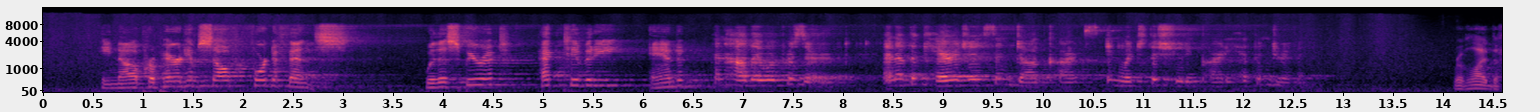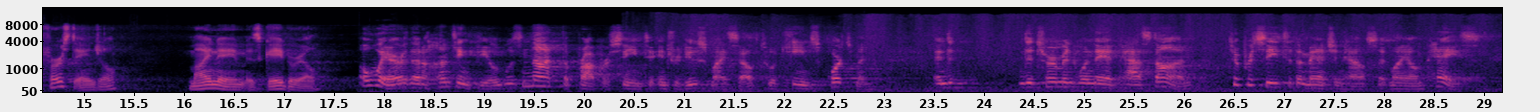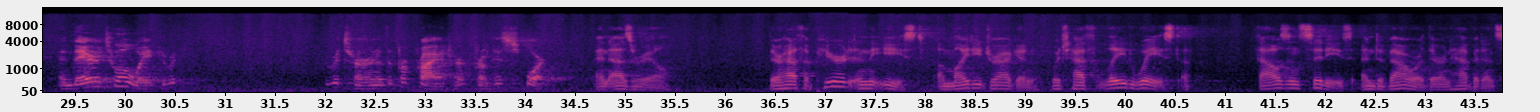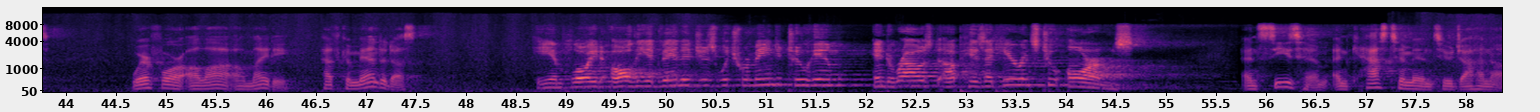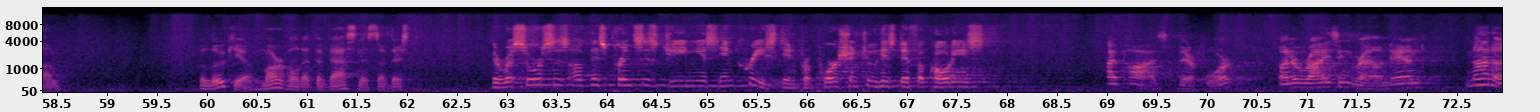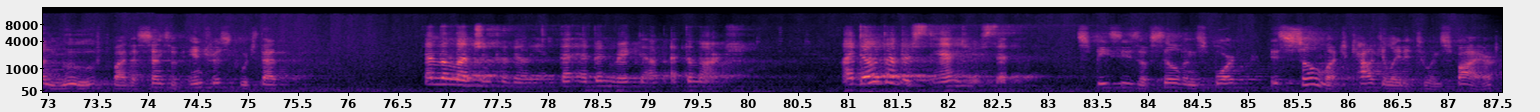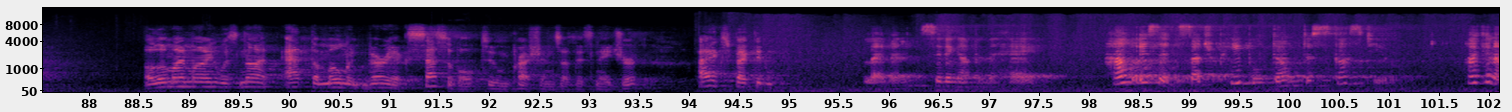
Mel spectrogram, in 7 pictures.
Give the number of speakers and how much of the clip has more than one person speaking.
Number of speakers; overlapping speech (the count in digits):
4, no overlap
